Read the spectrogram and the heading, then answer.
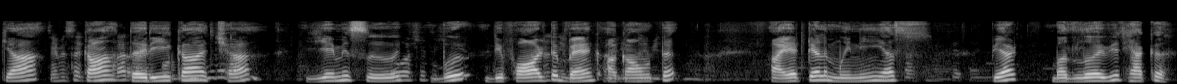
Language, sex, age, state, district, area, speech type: Kashmiri, male, 45-60, Jammu and Kashmir, Kulgam, rural, read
